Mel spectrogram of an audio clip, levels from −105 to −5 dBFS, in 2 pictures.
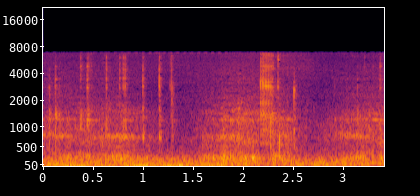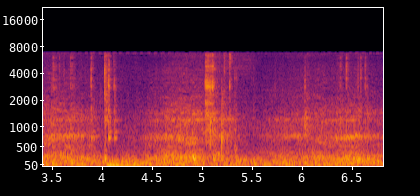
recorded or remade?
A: recorded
